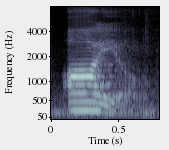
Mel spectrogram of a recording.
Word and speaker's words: aisle: S harfi sessiz, yani aisle. Aisle.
